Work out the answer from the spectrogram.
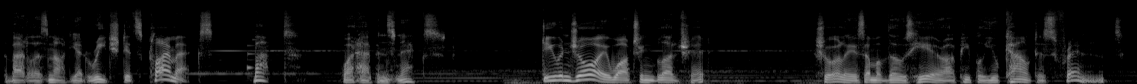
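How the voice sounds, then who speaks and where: A man voicing a smooth, calculating video game villain who speaks with polite, deliberate menace. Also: lowish voice, very animated, faint music behind, full character voice. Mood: quietly menacing. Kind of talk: scripted video game voice acting.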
